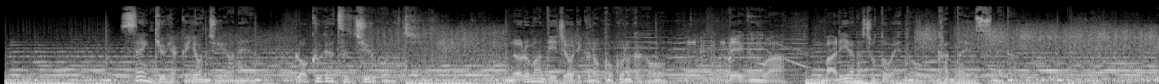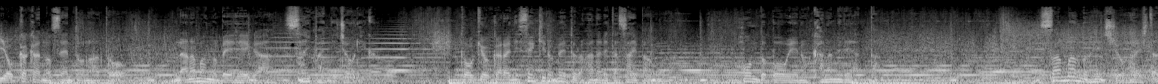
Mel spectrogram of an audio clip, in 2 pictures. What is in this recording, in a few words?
War Promo Japanese, Japanese Male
